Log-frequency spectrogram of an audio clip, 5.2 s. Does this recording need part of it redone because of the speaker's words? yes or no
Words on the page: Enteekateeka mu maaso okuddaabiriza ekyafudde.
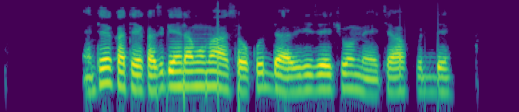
yes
